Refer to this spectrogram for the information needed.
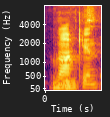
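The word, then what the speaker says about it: Naquin: Sell high right now on Nakin. – Is that how it's pronounced? – Knockin. It's knockin. – It's French.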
